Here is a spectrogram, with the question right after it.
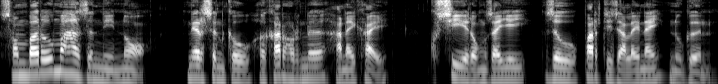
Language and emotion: Bodo, neutral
